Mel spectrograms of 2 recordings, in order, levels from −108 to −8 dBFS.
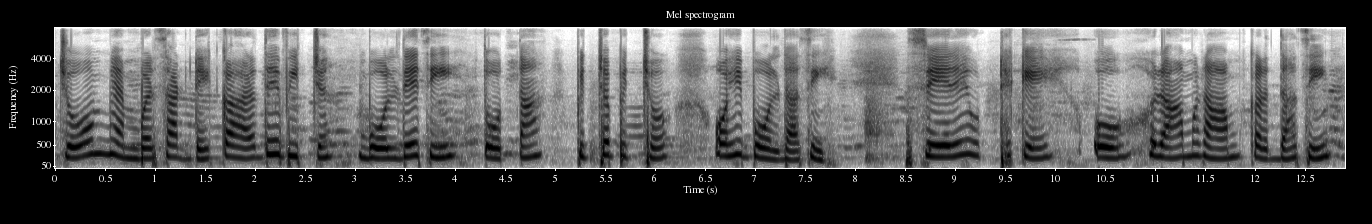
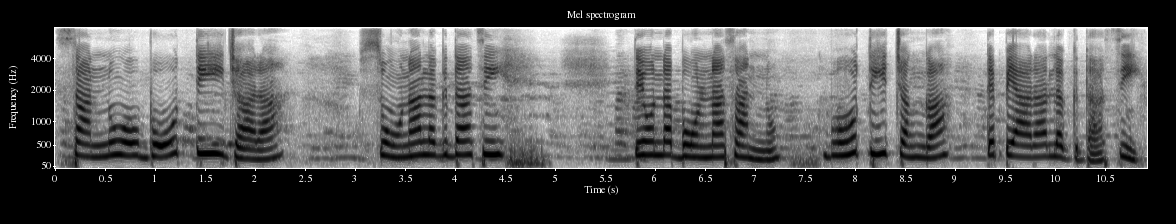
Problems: none marked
